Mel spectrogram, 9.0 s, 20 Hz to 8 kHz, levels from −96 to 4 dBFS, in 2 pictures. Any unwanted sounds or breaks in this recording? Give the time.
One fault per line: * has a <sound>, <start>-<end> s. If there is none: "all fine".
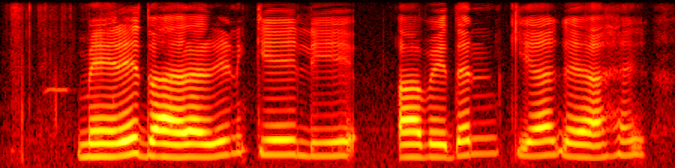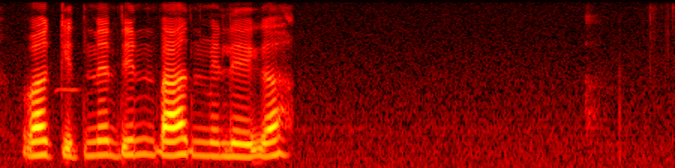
all fine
